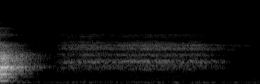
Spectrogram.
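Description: A steady, breathy exhale during a Pilates core exercise follows a brief noisier intake, a soft airy rush lasting about two seconds, close and quiet.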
